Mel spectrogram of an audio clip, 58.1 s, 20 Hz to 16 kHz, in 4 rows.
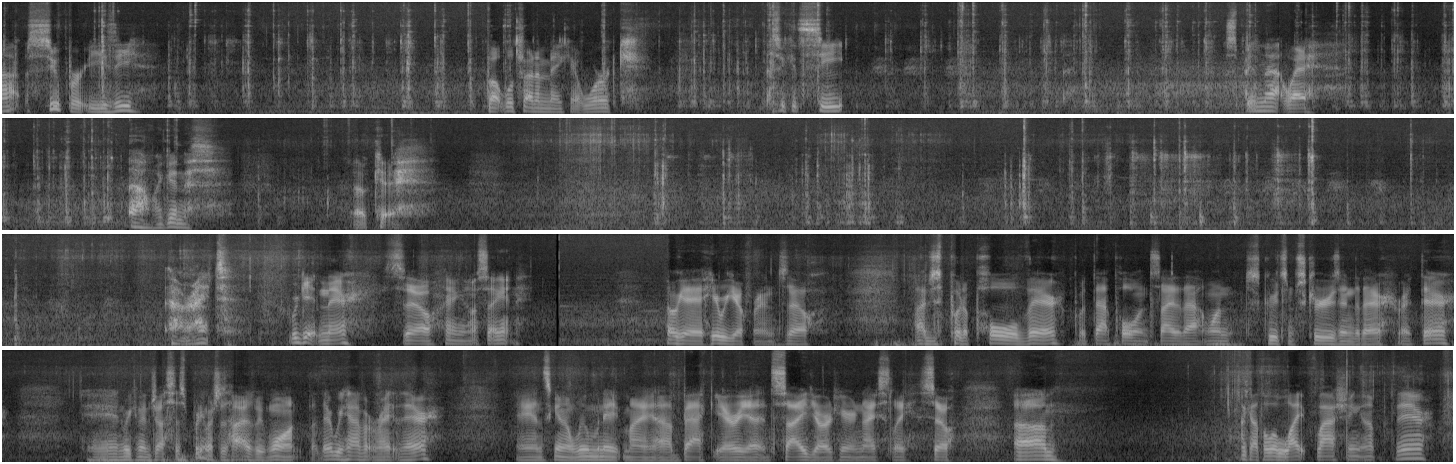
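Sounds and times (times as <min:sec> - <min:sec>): metal hardware clicks and knocks: 0:00.0 - 0:32.7.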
